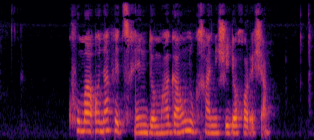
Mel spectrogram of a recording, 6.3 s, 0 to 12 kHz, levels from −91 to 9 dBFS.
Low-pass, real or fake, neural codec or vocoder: 10.8 kHz; real; none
